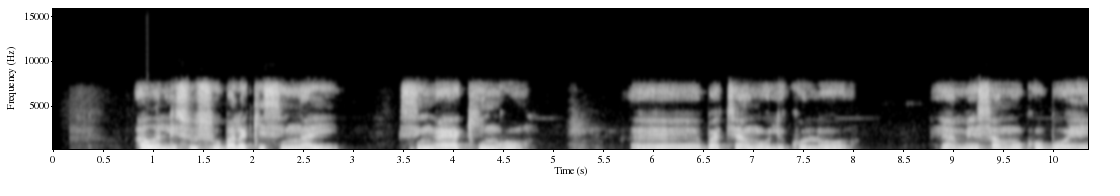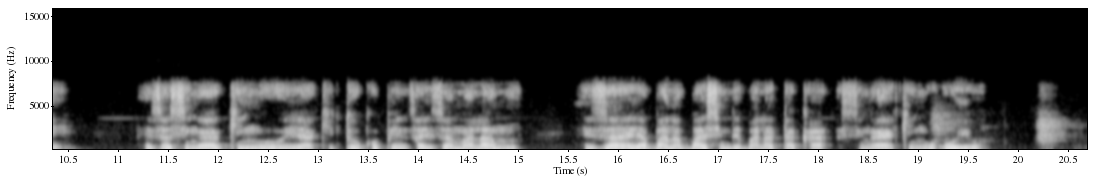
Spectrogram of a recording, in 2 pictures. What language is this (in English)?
Lingala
